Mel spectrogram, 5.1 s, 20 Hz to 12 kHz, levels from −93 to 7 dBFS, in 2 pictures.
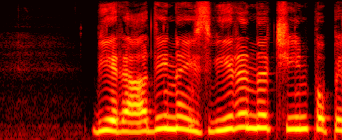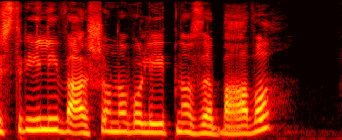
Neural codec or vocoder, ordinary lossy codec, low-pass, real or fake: none; none; none; real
